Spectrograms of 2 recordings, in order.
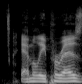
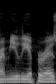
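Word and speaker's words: Emilia Pérez: in there to watch Emily Perez there last week. So or Amelia Perez, rather. Sorry, I got the name wrong.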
